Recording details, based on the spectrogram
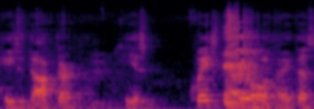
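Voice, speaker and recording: A man with a Northern Irish accent speaks at a fairly quick pace and a medium pitch, with ordinary pitch variation. Audible room echo and noticeable background noise come through. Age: 60s. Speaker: canary breeder. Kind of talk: testimony.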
